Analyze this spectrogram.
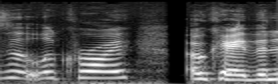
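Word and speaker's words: LaCroix: Isa says, "I'm pretty sure the company pronounces it LCroy."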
